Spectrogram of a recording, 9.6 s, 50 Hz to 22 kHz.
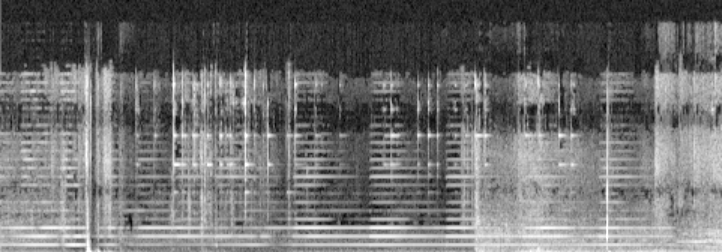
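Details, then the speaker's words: Ford F-250 V10 Triton after greasing the serpentine belt to stop a squeal: key-on chime, brief crank, then a steady idle with no belt squeal; the fix is considered temporary. "It appears to have returned to its former glory. Um good old reliable V10 Triton. So, I mean, my manifolds aren't leaking. I've got all 10 spark plugs and the serpentine belt's not squealing."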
